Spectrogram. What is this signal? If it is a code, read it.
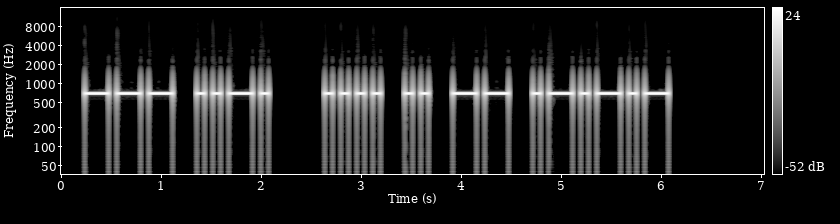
Morse code, heard as a keyed tone, about 15 wpm, 700 Hz. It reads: OF HIM.
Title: Sentences from Top 1500 Words 15wpm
